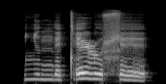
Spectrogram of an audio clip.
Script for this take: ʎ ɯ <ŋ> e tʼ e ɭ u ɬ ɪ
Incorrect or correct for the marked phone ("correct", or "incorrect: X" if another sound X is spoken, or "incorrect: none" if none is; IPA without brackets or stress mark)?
correct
